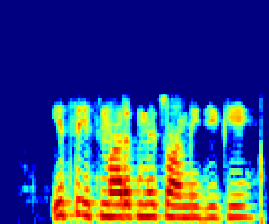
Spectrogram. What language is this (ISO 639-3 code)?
hin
